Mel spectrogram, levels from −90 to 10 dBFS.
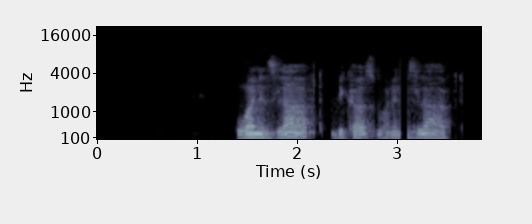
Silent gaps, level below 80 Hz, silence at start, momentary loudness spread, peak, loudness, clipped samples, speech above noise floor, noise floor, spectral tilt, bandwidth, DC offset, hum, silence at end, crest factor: none; -74 dBFS; 1.4 s; 12 LU; -16 dBFS; -34 LUFS; under 0.1%; 53 dB; -86 dBFS; -6.5 dB/octave; 7.4 kHz; under 0.1%; none; 0.35 s; 20 dB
